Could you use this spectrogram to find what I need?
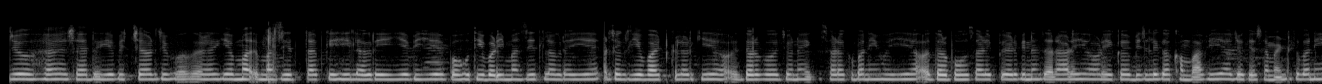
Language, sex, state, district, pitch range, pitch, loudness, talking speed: Hindi, female, Bihar, Purnia, 230-235 Hz, 230 Hz, -26 LUFS, 280 wpm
